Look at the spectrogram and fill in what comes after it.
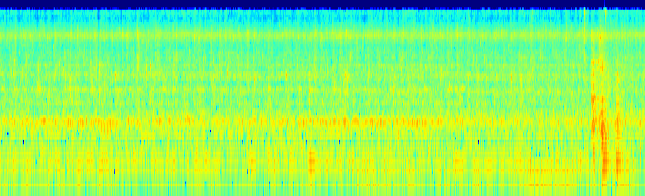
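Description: Thick onion-and-spice masala frying in an aluminium pressure cooker on a gas flame, a steady sizzle and bubble, with a short clatter about six seconds in.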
